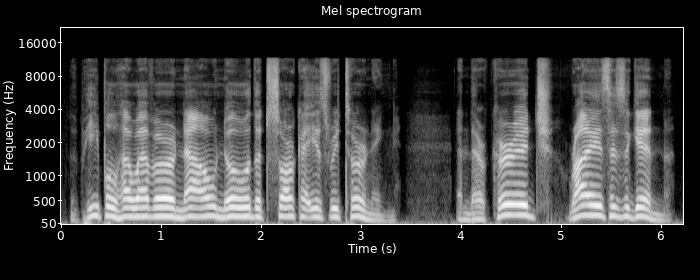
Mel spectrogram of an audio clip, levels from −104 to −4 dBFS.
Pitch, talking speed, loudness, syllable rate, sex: 160 Hz, 135 wpm, -15 LUFS, 4.6 syllables/s, male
